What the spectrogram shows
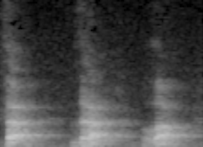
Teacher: Interdentali perché si pronunciano mettendo la punta della lingua tra i denti.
